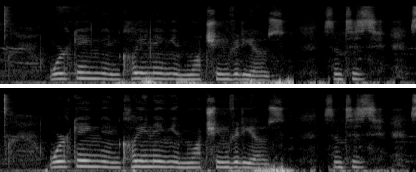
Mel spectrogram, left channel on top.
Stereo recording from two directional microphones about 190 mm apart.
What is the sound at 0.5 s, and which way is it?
Speech, 40° right (ahead or behind).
